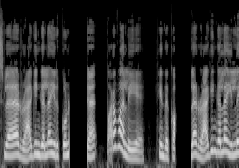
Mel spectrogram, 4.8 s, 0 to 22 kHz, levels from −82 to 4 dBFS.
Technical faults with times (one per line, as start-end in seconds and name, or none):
1.37-1.74 digital wireless dropout
3.49-3.82 digital wireless dropout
